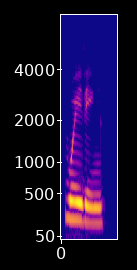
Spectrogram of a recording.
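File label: "waiting", American English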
